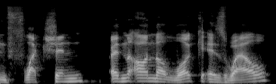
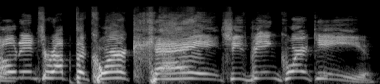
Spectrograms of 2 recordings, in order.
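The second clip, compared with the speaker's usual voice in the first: high, loud teasing shout; loud playful shout at Kay; shouting over him; 12 semitones higher, 6 dB louder, slower than usual. Real, not acted. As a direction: yell him down, laughing at him. Shouting over cohost's rant.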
